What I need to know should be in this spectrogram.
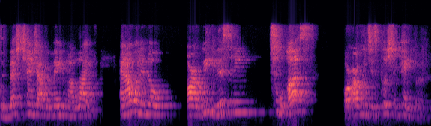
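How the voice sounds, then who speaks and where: Audible room echo surrounds a woman with a high pitch. She speaks at a fairly slow pace with fairly even intonation. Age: 50s. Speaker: incarcerated individual giving testimony. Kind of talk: testimony. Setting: video call.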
